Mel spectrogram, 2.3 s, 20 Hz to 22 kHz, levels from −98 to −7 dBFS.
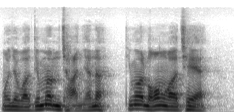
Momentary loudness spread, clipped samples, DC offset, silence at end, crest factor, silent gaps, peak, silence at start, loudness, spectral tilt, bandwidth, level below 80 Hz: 7 LU; under 0.1%; under 0.1%; 0.25 s; 14 dB; none; -4 dBFS; 0.05 s; -19 LUFS; -7.5 dB/octave; 9 kHz; -56 dBFS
